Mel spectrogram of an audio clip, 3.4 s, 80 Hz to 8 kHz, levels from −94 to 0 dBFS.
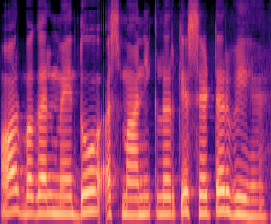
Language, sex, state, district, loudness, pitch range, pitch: Hindi, female, Jharkhand, Ranchi, -14 LUFS, 225-250 Hz, 230 Hz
